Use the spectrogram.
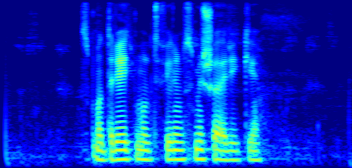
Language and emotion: Russian, neutral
